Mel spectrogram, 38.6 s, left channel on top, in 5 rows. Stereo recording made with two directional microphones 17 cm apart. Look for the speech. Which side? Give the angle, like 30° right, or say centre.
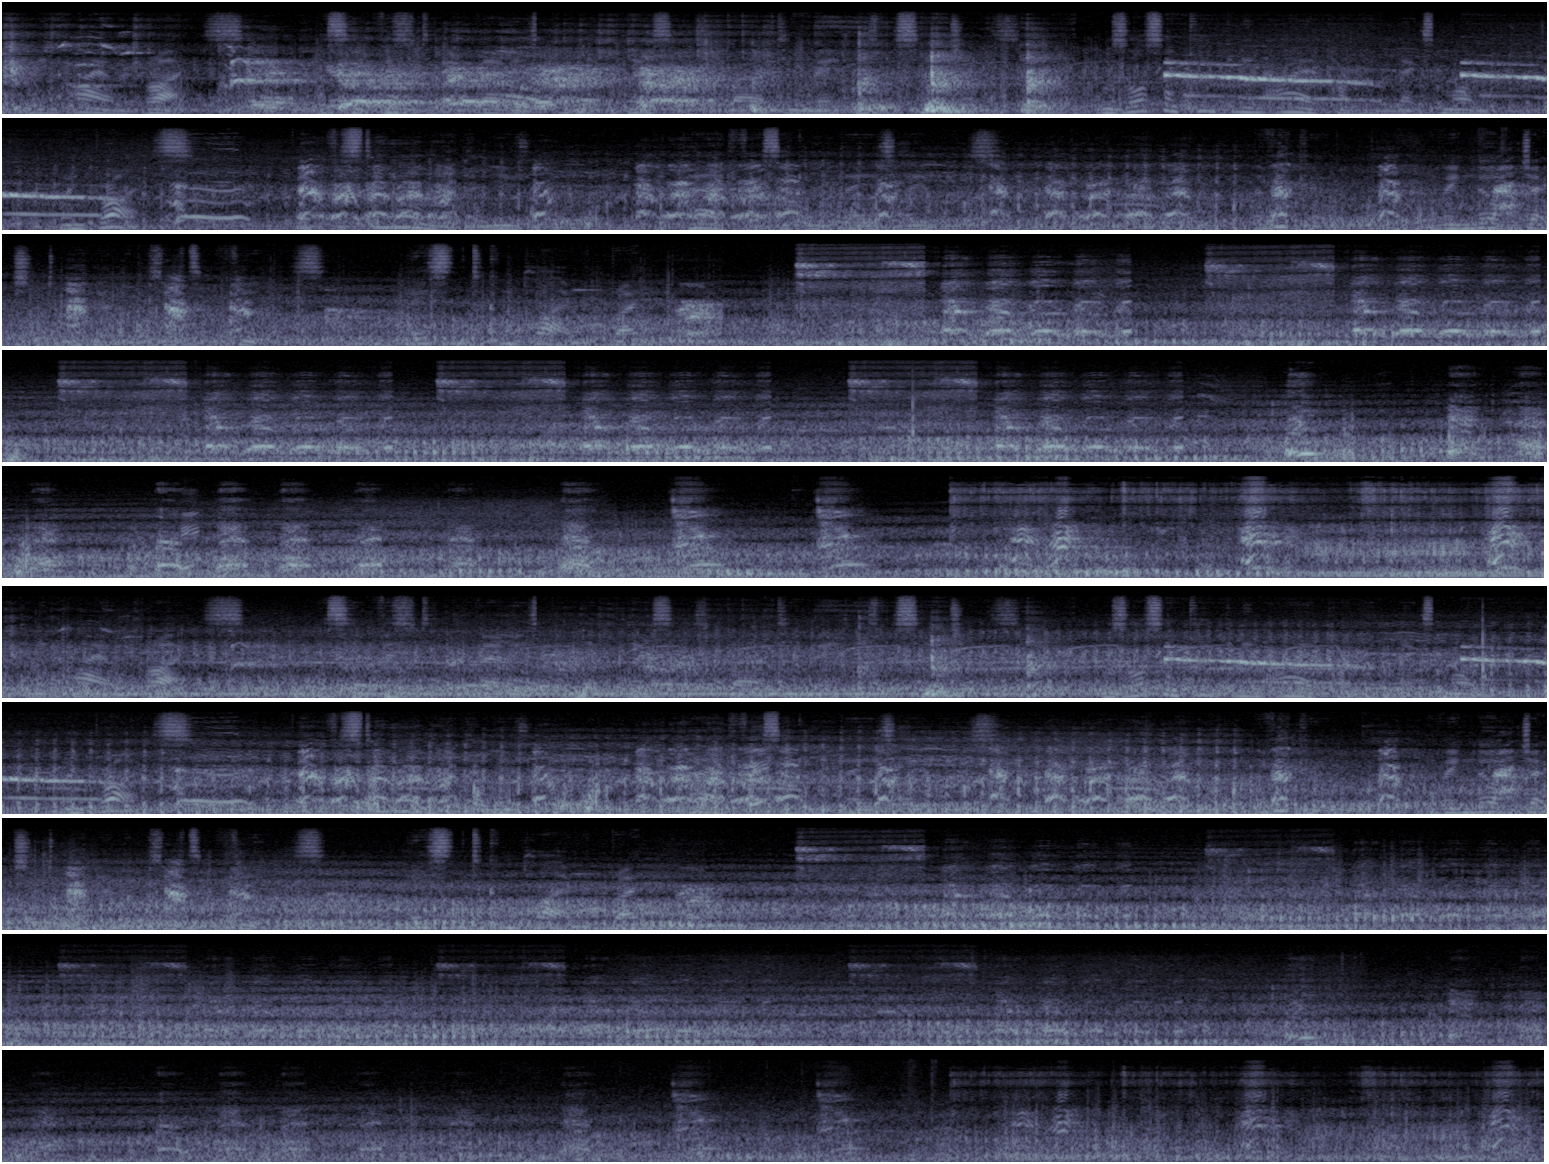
centre.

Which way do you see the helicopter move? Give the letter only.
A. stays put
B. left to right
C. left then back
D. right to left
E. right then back
D.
